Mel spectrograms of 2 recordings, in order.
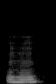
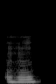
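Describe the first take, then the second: Both takes have the same delivery.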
